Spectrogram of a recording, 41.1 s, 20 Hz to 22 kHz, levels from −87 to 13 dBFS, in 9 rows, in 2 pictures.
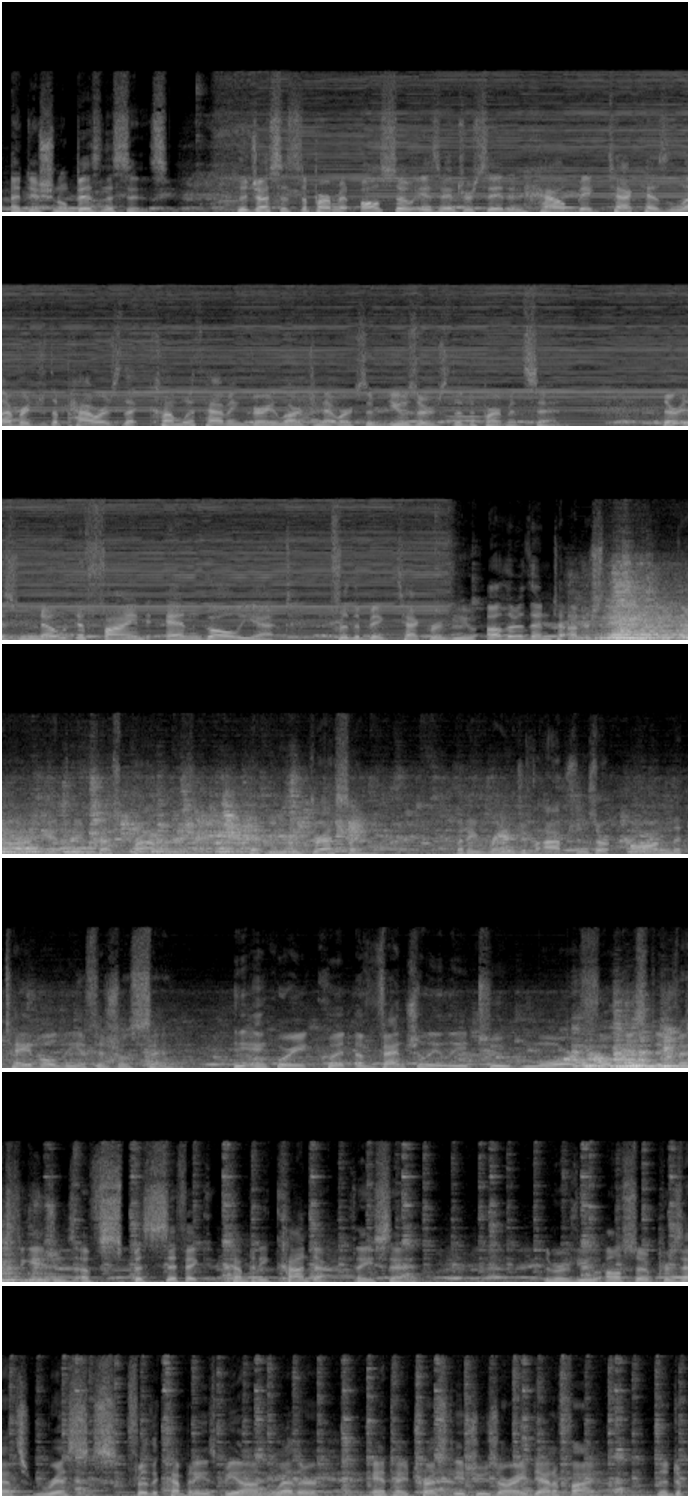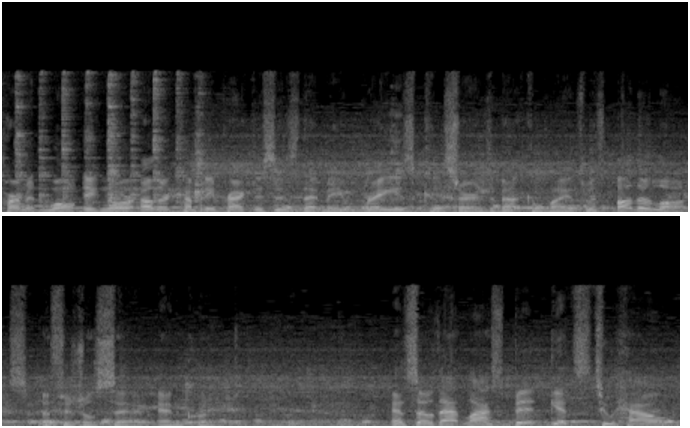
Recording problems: household noises; very loud; throughout; as loud as the speech
voice in the background; noticeable; throughout; 10 dB below the speech

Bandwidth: 14.5 kHz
